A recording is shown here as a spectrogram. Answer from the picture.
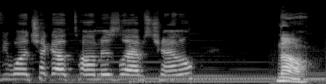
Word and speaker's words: Tomislav: Welcome to your first session of pronouncing Croatian names. Today we're discussing the name Tomislav. Here's an example how to not say it. Tomislav, or Tomislav, it's at T-O-M-I-S-L-A-V.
